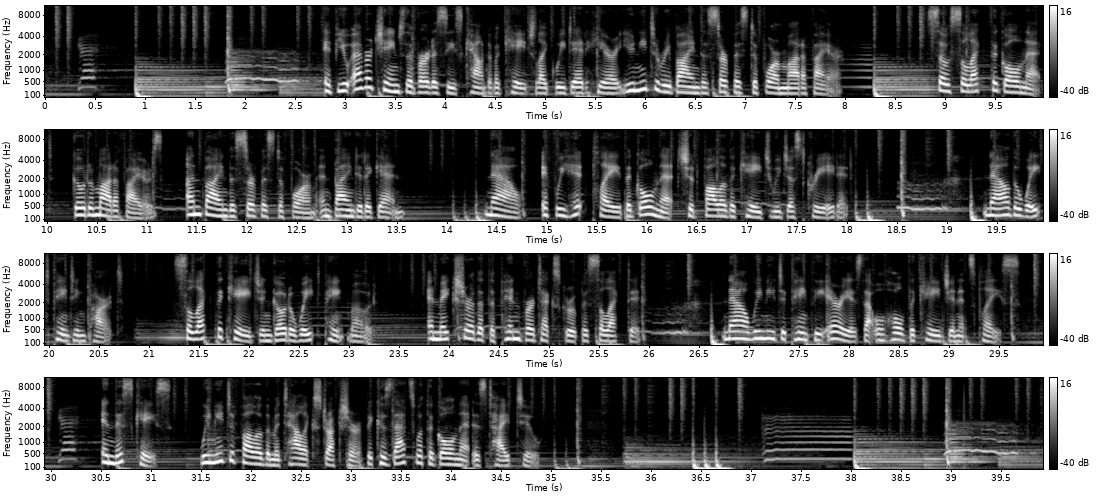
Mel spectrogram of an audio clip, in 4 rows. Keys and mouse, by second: 2.8 click, 7.1-19.1 drag, 11.0 space, 15.8 space, 16.4 ctrl+Tab, 17.9 shift+Left, 19.1-21.0 right drag, 21.0 middle click, 21.1 right click, 21.4 middle click, 22.3 ctrl+Tab, 23.0-26.0 right drag, 26.0 middle click, 26.1-29.0 right drag, 29.0-39.9 middle drag.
